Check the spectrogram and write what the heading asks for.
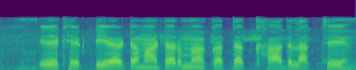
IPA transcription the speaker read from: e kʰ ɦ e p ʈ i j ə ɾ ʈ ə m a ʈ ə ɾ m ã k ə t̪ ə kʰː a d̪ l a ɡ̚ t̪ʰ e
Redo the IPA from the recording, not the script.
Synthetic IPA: e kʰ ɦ e k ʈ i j ə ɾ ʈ ə m a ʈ ə ɾ m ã k ə t̪ ə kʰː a d̪ l a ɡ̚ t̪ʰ e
